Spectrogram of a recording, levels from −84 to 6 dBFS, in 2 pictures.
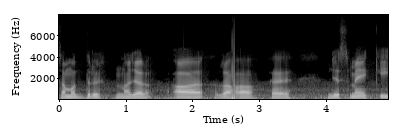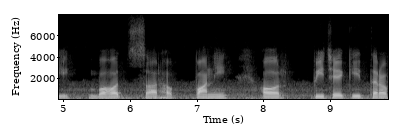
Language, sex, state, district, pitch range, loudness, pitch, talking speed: Hindi, male, Madhya Pradesh, Umaria, 110-120 Hz, -21 LUFS, 110 Hz, 85 wpm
